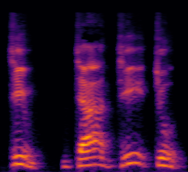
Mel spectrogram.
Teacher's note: আর জিম হবে যা, জিহ্বার মানে সামনের অর্ধাংশ একেবারে তালুতে লেগে বন্ধ হয়ে যাবে, এটাতে কোনো ফাঁক থাকবে না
